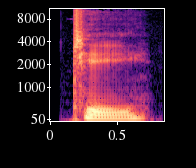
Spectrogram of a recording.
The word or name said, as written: tee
